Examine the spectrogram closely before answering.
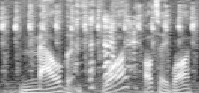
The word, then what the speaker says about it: Melbourne: Why do they say Melbourne? It's Melbourne, not Melbourne.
